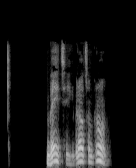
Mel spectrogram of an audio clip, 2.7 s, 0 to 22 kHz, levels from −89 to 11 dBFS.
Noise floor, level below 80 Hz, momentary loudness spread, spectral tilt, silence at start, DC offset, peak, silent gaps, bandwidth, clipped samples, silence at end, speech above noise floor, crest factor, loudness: under -90 dBFS; -50 dBFS; 10 LU; -6.5 dB/octave; 0.15 s; under 0.1%; 0 dBFS; 0.21-0.91 s; 8.2 kHz; under 0.1%; 0.6 s; over 74 dB; 18 dB; -17 LUFS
